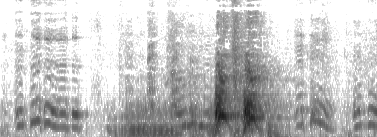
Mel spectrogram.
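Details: Beagle puppies playing with a baby indoors: two loud sharp barks mid-clip among soft whining yips and a baby's babbling voice.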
